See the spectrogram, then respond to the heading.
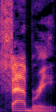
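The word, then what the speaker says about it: Fabbri: I said Fabry, I believe, last segment. Pronunciation matters, 9 to noon, and Fabry is the correct way to put it.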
